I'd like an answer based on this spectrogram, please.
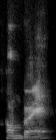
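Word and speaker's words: hombre: world you are um H is silent um so for example h h o m b r e you don't say ombre you say ombre right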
